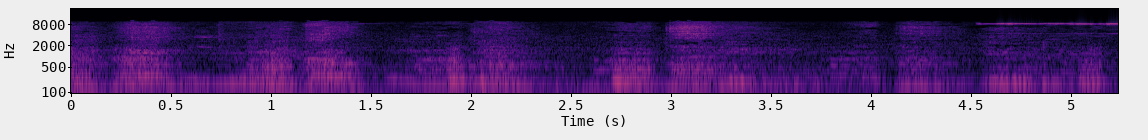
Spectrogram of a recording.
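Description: Bengal tigers growling and roaring harshly in a fight, deep rough bursts about once a second.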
